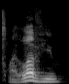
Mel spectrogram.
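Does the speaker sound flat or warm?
flat. It is said flatly, without feeling. The speaker does not really mean it. The speaker calls it wrong. "It's not sincere"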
